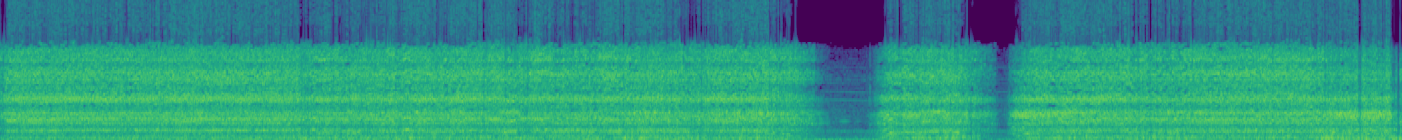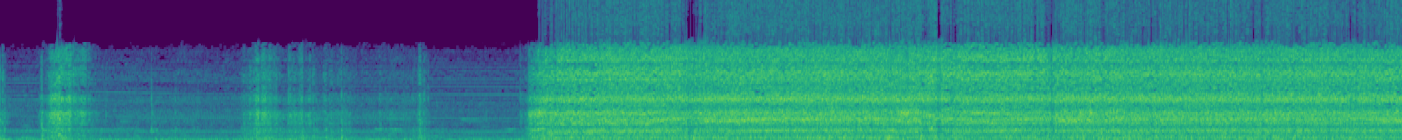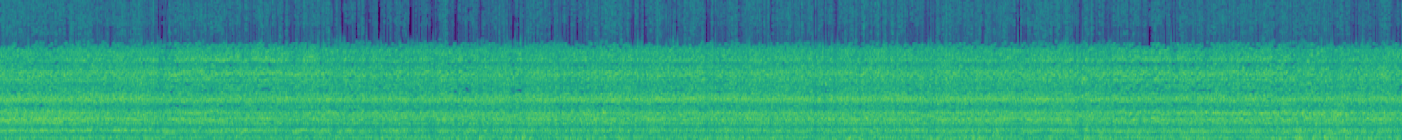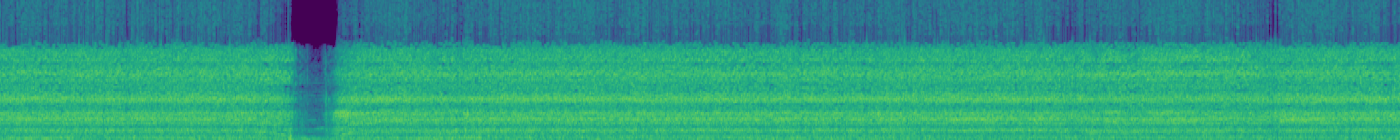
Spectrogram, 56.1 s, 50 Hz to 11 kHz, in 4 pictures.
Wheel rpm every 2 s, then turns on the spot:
230, 230, 230, 200, 90, 170, 190, 40, 20, 40, 200, 230, 220, 230, 220, 230, 230, 240, 240, 230, 210, 230, 150, 220, 230, 230, 230, 230.
16-18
